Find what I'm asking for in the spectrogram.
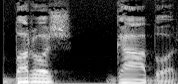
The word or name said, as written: Baross Gabor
